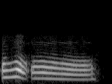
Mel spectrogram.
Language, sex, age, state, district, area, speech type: Assamese, female, 60+, Assam, Nagaon, rural, conversation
